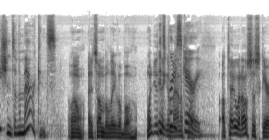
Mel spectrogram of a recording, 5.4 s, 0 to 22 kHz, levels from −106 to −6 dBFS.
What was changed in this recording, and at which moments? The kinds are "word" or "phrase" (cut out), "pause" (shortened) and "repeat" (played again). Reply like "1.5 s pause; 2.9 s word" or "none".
none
